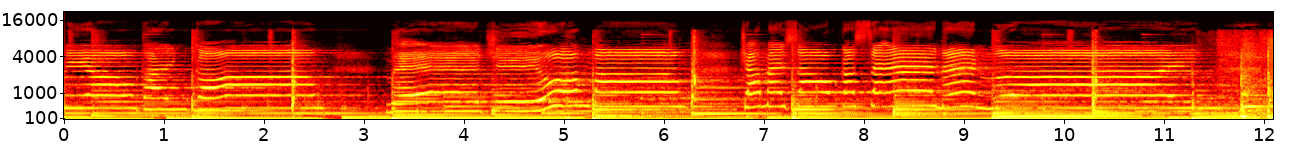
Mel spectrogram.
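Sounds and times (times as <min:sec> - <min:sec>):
girl singing: 0:00.0 - 0:11.5
accompanying music: 0:00.0 - 0:12.0.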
